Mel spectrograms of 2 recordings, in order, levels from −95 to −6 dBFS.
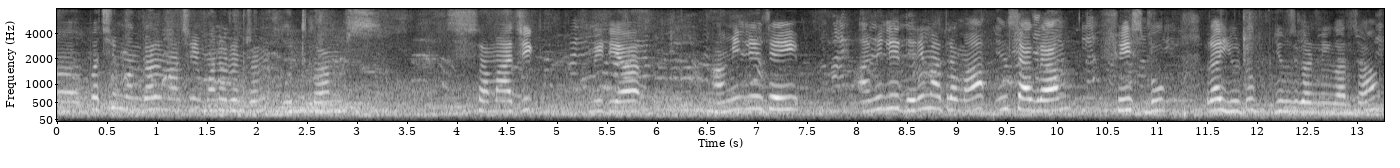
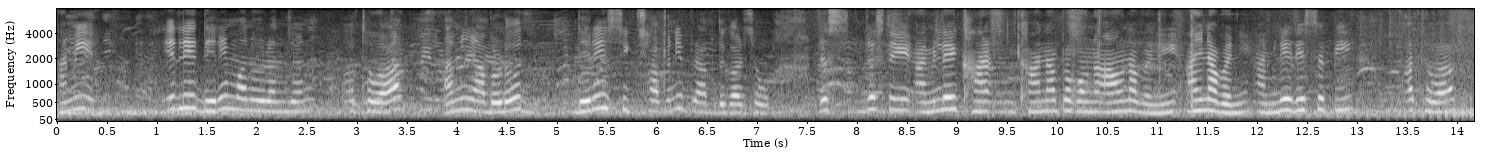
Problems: none marked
